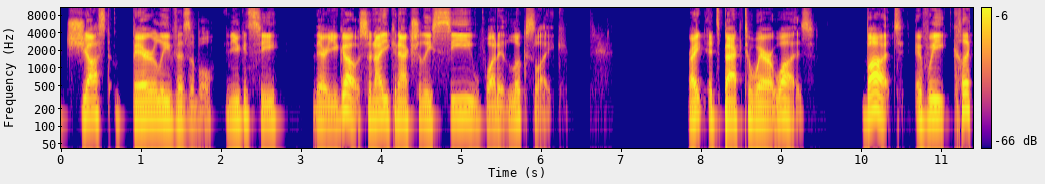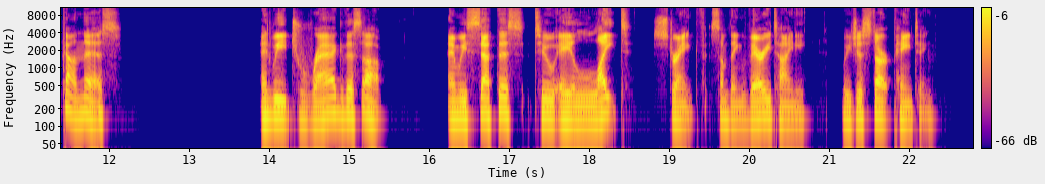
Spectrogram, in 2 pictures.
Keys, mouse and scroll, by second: 0.0 click, 0.6 click, 4.8 middle click, 5.2 click, 7.2 middle click, 7.5 middle click, 7.5 middle click, 8.0 middle click, 8.1 middle click, 9.9 middle click, 11.2 click, 15.0 click, 16.7-17.5 scroll, 18.6-19.7 scroll, 20.0 middle click, 20.0 click, 20.6 click, 21.4 click, 21.8 click, 22.3 middle click, 22.6 click.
